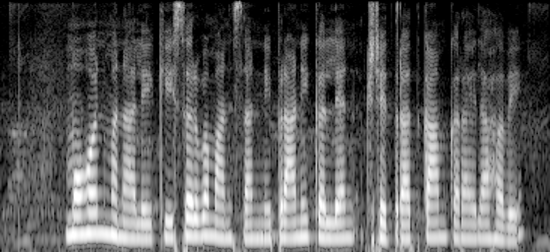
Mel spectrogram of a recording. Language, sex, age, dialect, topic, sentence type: Marathi, female, 25-30, Standard Marathi, agriculture, statement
